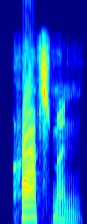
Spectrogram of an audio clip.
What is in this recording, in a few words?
"craftsman", American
